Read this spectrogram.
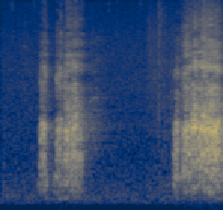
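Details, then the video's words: Hyacinth macaws, the largest parrot in the world, calling in the Pantanal of Brazil: two harsh, raspy squawks, then a long grating screech after a short pause. "The raucous sounds of Hyacinth macaws"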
